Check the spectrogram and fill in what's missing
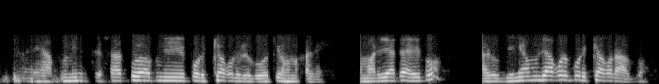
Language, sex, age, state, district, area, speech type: Assamese, male, 45-60, Assam, Nalbari, rural, conversation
